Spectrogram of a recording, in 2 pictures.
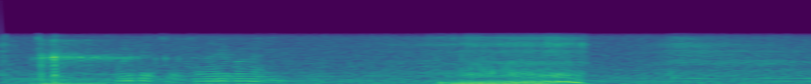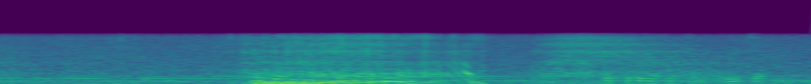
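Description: Low rumbling, fluttering snores on breathing in, about one every four seconds, with quieter breaths between; ordinary snoring.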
